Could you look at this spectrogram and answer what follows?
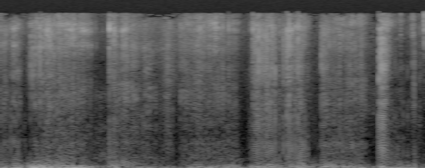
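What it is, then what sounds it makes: Amber glass dropper bottle. Fingers scratch and rub the white plastic dropper cap and blue bulb of a small amber-brown glass dropper bottle. The result is a dense, low, rumbling scratching and rustling, broken by a few brief pauses between bursts of rubbing.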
